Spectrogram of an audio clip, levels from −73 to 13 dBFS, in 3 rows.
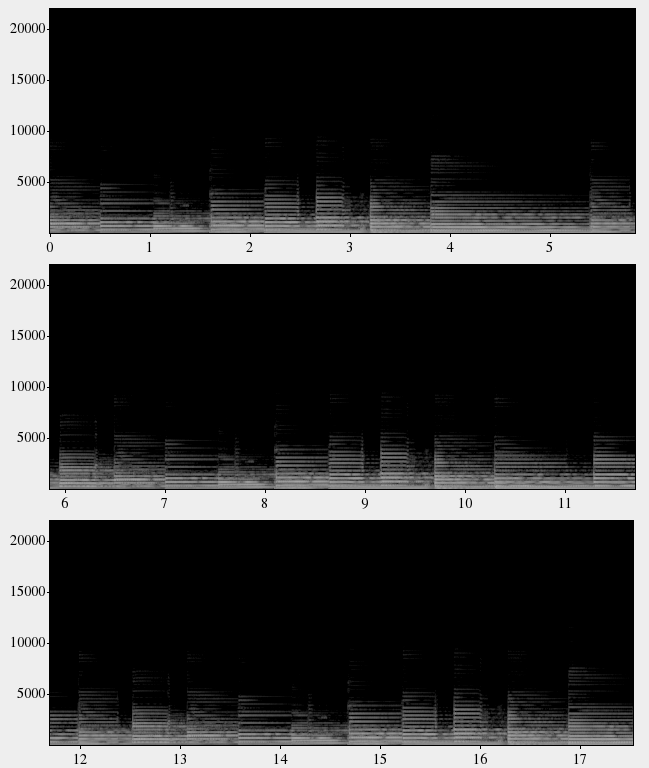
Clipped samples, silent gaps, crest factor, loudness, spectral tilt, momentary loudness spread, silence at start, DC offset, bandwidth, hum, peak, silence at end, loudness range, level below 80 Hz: under 0.1%; none; 18 dB; -22 LUFS; -8 dB/octave; 4 LU; 0 s; under 0.1%; 9.4 kHz; none; -4 dBFS; 0 s; 2 LU; -60 dBFS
